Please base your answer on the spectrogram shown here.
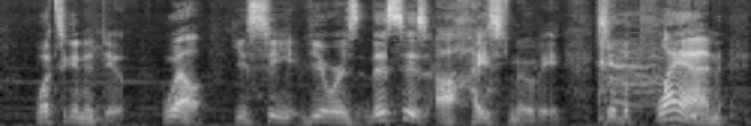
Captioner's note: laughs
